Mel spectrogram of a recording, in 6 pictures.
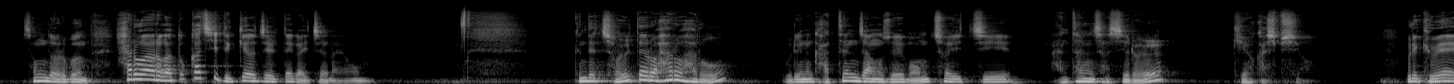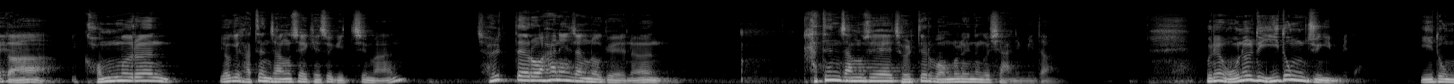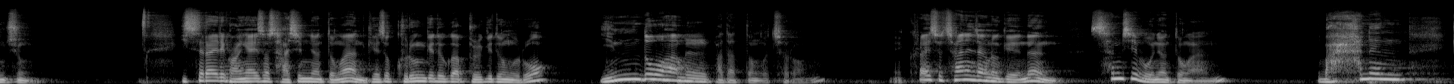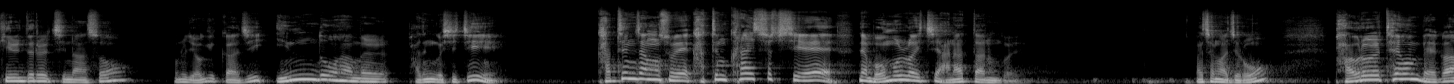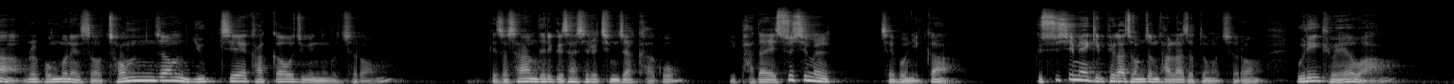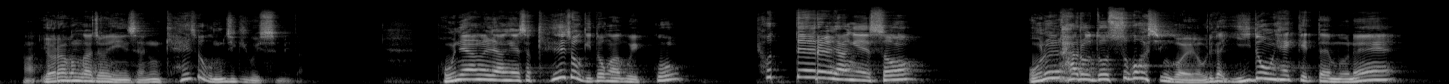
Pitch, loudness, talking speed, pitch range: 130 Hz, -26 LUFS, 250 characters per minute, 110-175 Hz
